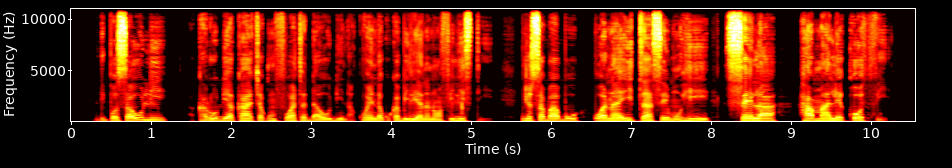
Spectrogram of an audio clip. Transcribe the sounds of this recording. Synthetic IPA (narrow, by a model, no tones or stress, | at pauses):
ndipɔsauli | akaɾuɗiakaat͡ʃakum̩fuataɗauɗina̰kuɛndakukaɓiliananawafilistḭ | ndiɔsaɓaɓu | wanaitasɛhɛmuɦiː | sɛla | hamalɛkɔθḭ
